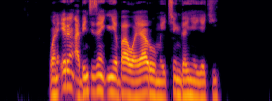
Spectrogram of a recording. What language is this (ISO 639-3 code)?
hau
